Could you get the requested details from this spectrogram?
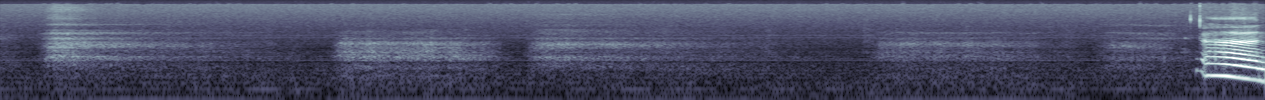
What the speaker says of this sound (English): Breathing into it.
